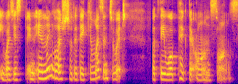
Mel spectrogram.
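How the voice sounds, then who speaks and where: Spoken with a strong Spanish accent, the voice has a dark, mellow tone and ordinary pitch variation. The pace is fairly quick against a quiet background. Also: woman. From Mexico. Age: 40s. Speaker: teacher trainer. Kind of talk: virtual training presentation. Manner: halting with fillers.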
